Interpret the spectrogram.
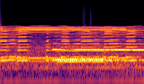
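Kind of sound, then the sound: vehicle, car horns honking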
